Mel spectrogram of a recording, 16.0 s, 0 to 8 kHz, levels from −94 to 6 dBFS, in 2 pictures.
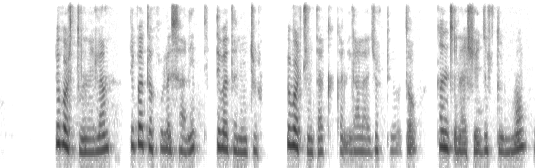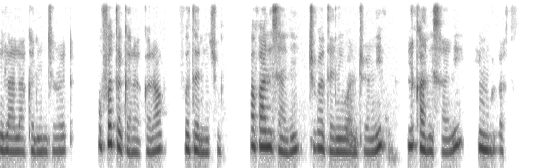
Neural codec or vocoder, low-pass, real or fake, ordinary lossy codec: vocoder, 22.05 kHz, 80 mel bands, WaveNeXt; 7.2 kHz; fake; Opus, 64 kbps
